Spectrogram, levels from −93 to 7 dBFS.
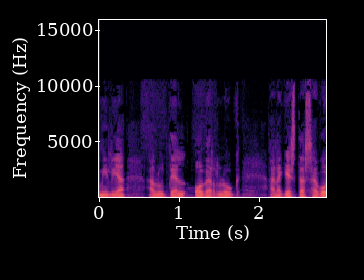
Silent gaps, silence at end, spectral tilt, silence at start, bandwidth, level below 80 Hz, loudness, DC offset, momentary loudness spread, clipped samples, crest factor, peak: none; 0 s; -6.5 dB/octave; 0 s; 11 kHz; -50 dBFS; -31 LUFS; under 0.1%; 10 LU; under 0.1%; 16 dB; -12 dBFS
